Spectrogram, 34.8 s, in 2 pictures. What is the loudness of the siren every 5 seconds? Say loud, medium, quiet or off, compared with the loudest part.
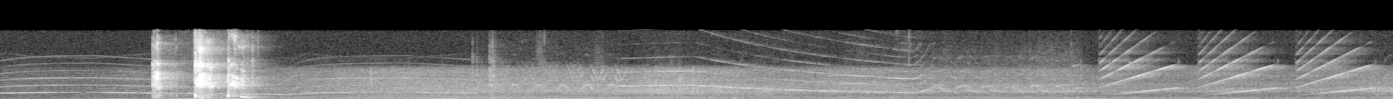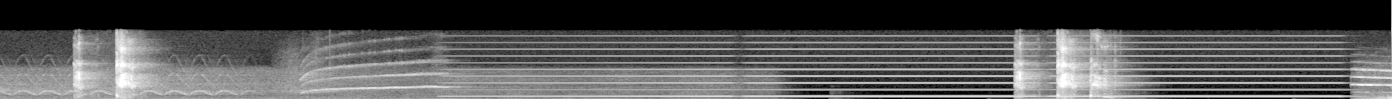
quiet, quiet, quiet, quiet, medium, loud, loud.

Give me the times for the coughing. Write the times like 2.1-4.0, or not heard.
1.9-3.2, 18.3-19.2, 30.1-31.4.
